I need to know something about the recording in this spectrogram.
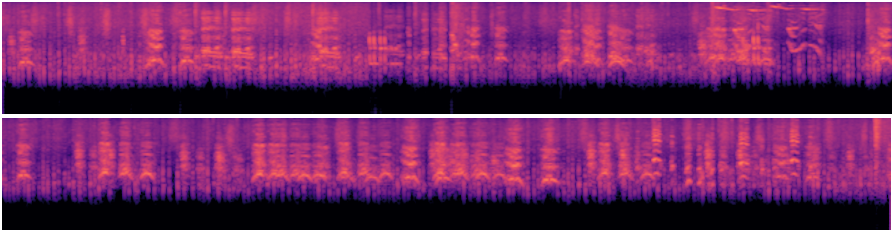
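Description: Chickens cluck.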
